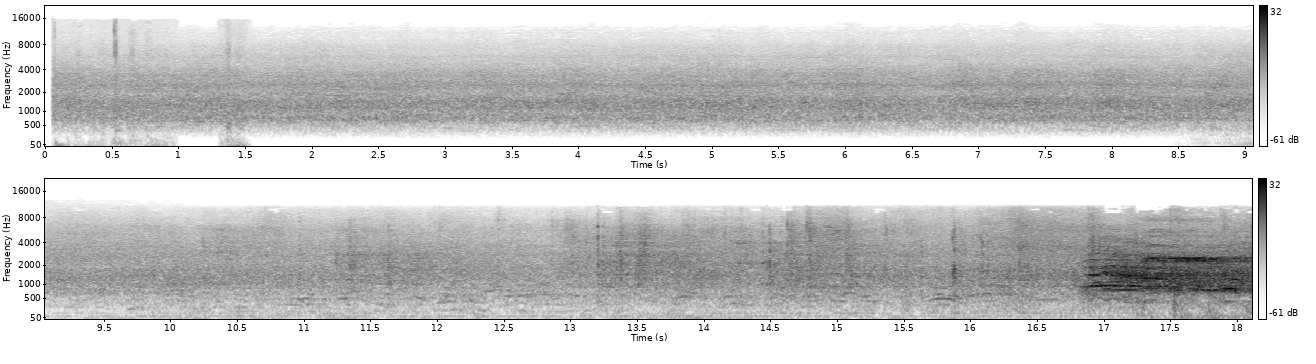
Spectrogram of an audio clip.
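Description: Steady static hiss for about eight seconds, then rising noise that grows louder. Near the end comes a sudden loud burst of voices.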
